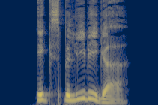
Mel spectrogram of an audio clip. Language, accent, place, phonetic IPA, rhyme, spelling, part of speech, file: German, Germany, Berlin, [ˌɪksbəˈliːbɪɡɐ], -iːbɪɡɐ, x-beliebiger, adjective, De-x-beliebiger.ogg
- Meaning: inflection of x-beliebig: 1. strong/mixed nominative masculine singular 2. strong genitive/dative feminine singular 3. strong genitive plural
